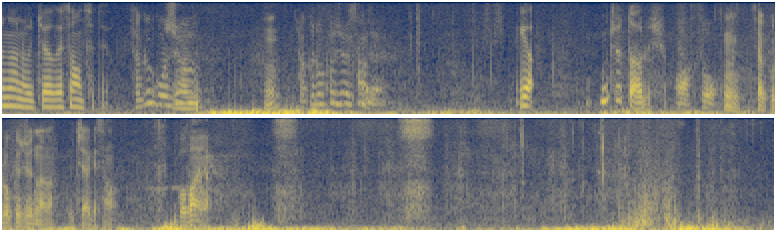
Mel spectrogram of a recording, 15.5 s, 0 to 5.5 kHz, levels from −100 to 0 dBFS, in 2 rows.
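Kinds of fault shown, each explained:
No audible faults: no dropouts, level jumps, distortion or timing errors anywhere in the clip.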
